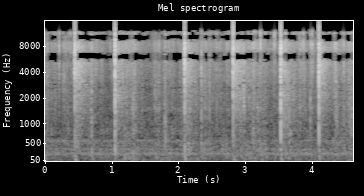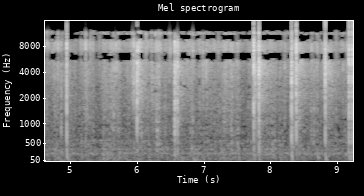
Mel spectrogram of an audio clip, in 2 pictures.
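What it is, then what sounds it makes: Plastic bubble wrap. A clear, thin, air-filled plastic bubble wrap sheet is held in both hands while thumbs and fingertips pinch and pop the bubbles. Sharp, bright pops snap out at irregular intervals over a steady crinkly plastic hiss, each dying away almost at once.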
